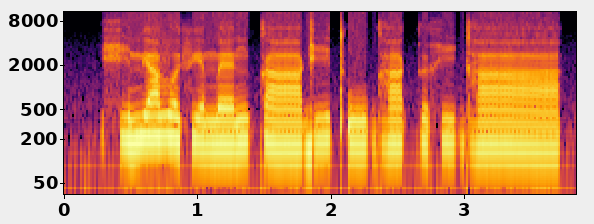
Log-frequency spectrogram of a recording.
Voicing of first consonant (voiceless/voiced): voiceless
